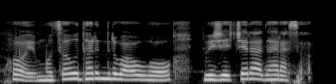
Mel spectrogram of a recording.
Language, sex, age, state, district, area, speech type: Goan Konkani, female, 18-30, Goa, Canacona, rural, spontaneous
